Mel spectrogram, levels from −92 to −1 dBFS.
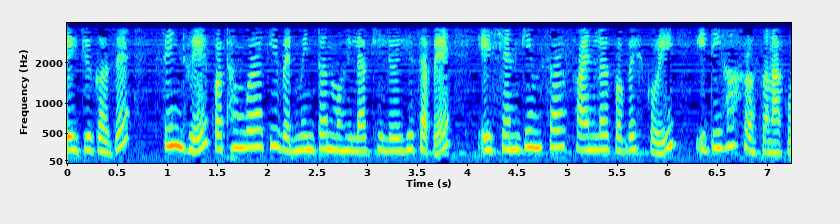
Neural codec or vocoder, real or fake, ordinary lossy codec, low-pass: none; real; none; 3.6 kHz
